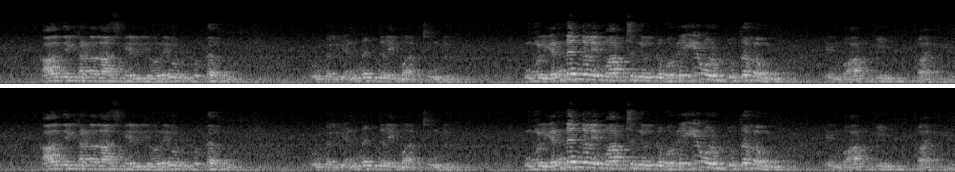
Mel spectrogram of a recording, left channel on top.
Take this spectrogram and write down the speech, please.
ஆதி கண்ணதாசன் எழுதிய ஒரே ஒரு புத்தகம், உங்கள் எண்ணங்களை மாற்றுங்கள். உங்கள் எண்ணங்களை மாற்றுங்கள் என்ற ஒரே ஒரு புத்தகம் என் வாழ்க்கை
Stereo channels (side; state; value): both; identical; correlation 1.00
